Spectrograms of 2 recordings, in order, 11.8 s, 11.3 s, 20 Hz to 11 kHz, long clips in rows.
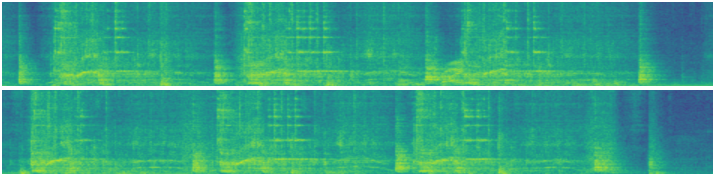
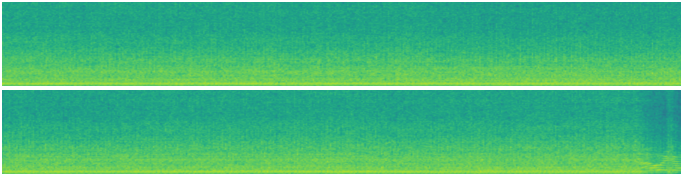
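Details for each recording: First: Small blue Walmart generator, about 15 years old, which usually started well: repeated recoil pulls about every two seconds, each a rattling rip with no firing, and it never catches; owner suspects dirt in the carburettor bowl. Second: Small blue Walmart generator, about 15 years old, 110-120 V, started on choke after fuel system work; constant, steady drone with unchanging pitch, no surging or misses, running smoothly.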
